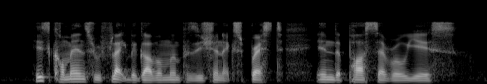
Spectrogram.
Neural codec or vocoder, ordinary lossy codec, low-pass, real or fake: none; none; 7.2 kHz; real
